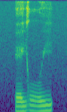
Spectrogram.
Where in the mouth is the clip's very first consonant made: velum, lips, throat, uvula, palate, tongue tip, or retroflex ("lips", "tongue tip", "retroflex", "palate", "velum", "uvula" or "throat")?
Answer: palate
